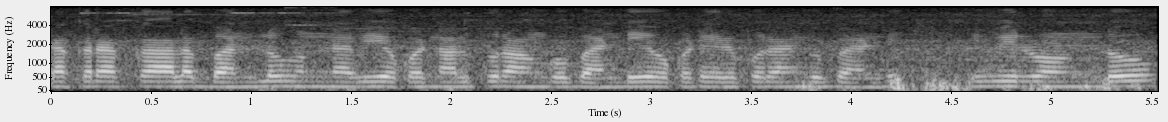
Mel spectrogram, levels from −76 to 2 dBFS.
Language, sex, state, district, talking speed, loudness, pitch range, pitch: Telugu, female, Telangana, Karimnagar, 150 wpm, -18 LUFS, 170-180 Hz, 175 Hz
